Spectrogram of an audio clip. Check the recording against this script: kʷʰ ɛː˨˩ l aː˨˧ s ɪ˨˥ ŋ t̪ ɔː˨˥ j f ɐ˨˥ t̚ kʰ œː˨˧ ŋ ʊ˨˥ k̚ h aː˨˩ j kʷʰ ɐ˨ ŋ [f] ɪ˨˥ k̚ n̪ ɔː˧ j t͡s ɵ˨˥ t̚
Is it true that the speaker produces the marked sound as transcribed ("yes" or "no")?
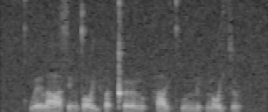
no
